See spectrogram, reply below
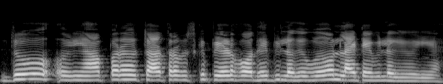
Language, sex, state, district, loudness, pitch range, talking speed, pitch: Hindi, female, Chhattisgarh, Raipur, -15 LUFS, 190-215 Hz, 245 wpm, 200 Hz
